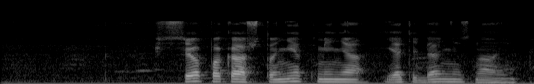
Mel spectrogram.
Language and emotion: Russian, neutral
